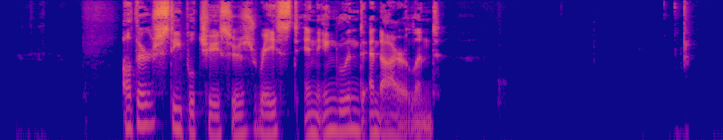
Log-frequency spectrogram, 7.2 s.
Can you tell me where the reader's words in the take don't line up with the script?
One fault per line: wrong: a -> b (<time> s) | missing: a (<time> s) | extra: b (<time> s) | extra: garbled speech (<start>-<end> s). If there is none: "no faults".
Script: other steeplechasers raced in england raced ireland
wrong: raced -> and (3.7 s)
